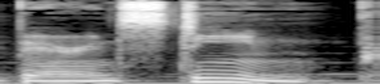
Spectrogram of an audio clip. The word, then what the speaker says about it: Berenstain: Despite the A being in the title, the show opts to go with the Berenstain pronunciation.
